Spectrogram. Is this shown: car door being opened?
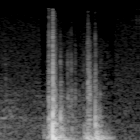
yes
